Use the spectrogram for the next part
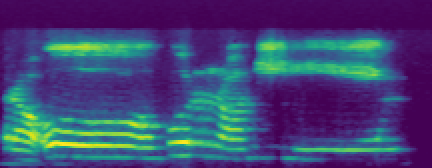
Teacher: Termasuk bacaan idom bila guna. Alasannya karena domah tanwin bertemu dengan ro. Ya. Cara membacanya masuk tanpa mendengung.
